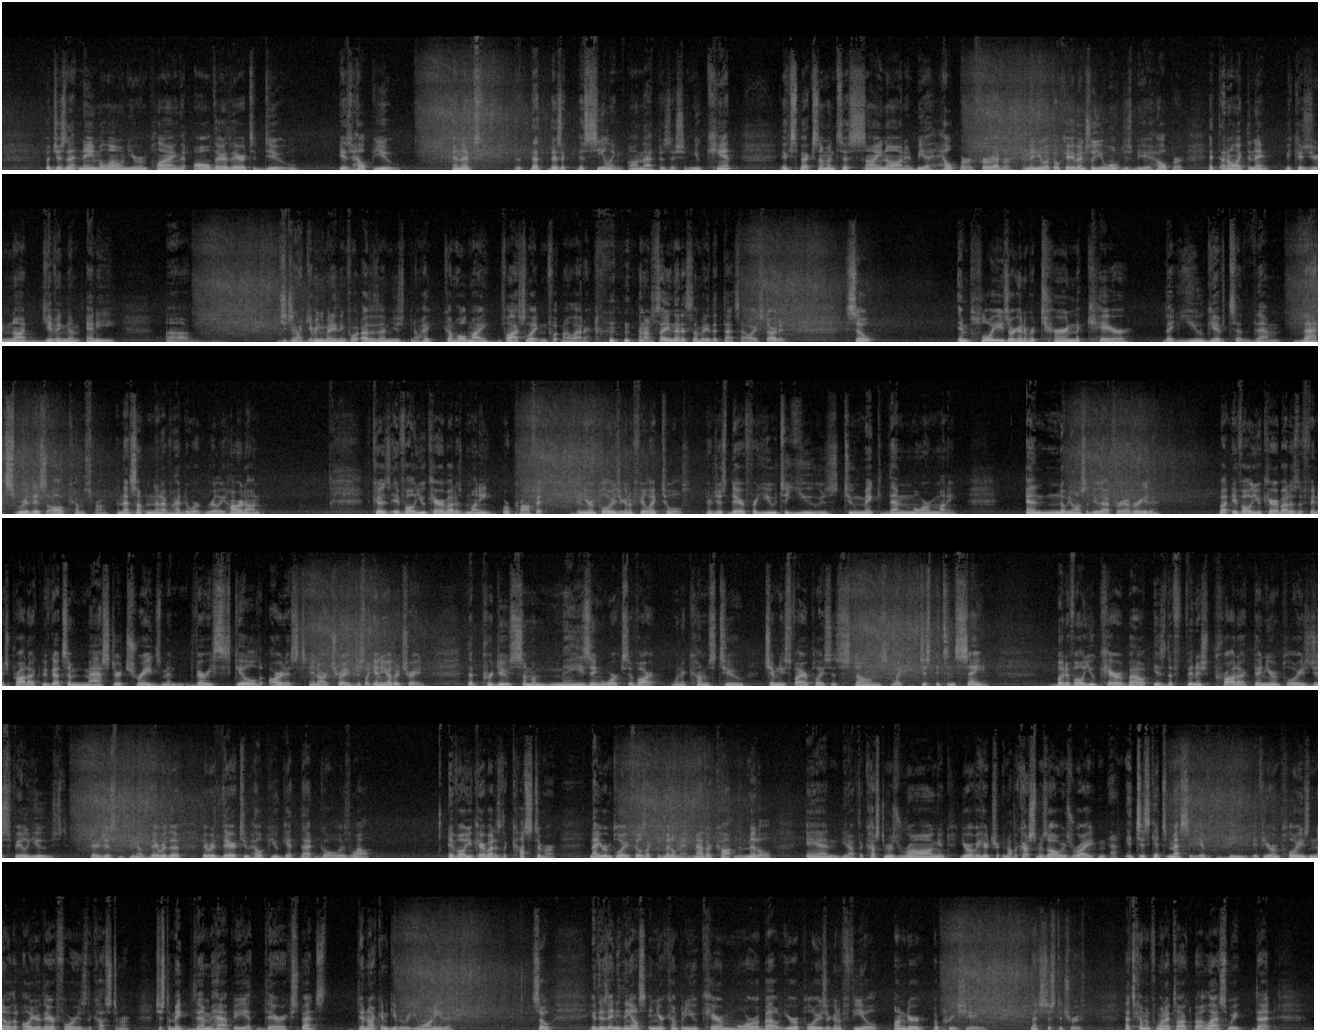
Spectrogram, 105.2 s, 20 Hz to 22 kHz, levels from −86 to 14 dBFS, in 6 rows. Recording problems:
hiss; noticeable; throughout; 15 dB below the speech

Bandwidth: 17.5 kHz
